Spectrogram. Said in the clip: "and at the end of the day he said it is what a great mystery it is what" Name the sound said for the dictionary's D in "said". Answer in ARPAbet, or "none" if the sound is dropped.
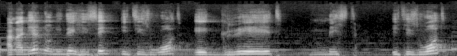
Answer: D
